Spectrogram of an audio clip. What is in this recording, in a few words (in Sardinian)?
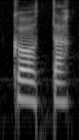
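"cota", female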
